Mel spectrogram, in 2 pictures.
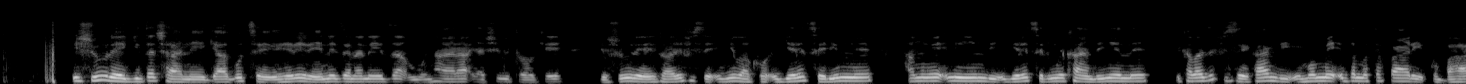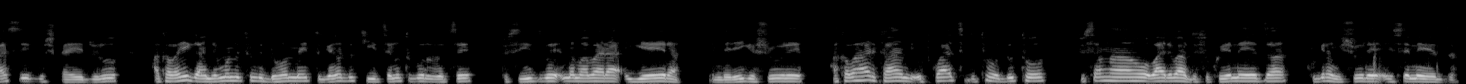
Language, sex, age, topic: Rundi, female, 18-24, education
